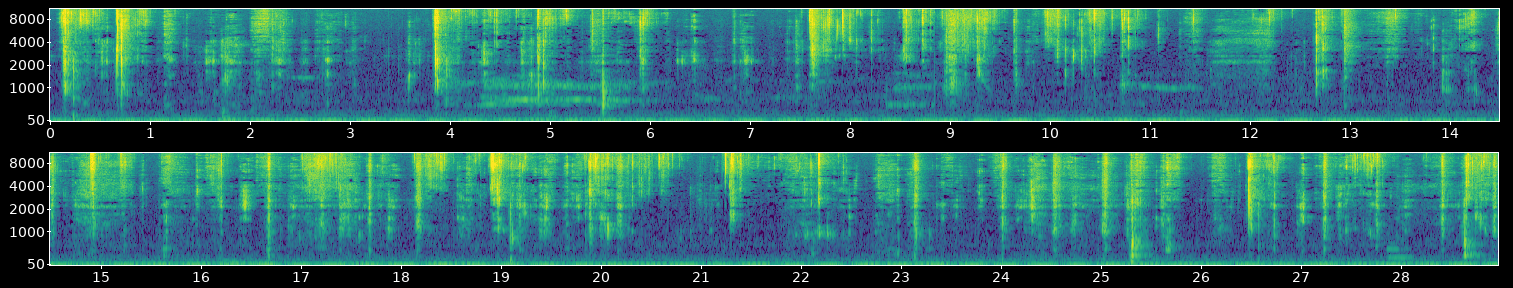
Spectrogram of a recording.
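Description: Close-miked chewing of a mouthful of rice, eaten by hand: irregular wet mouth clicks, smacks and crackles.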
